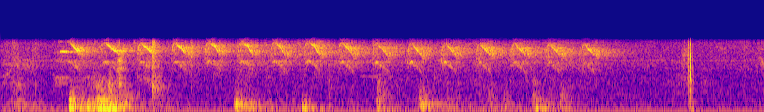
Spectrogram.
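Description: A bird calling in a rapid run of short, falling high notes, about five a second for some four seconds, over low muffled sounds. A sharp click comes about five seconds in.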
